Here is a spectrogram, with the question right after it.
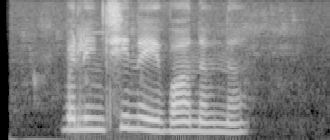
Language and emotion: Russian, neutral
